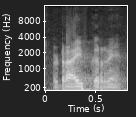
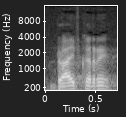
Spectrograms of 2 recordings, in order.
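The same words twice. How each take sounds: The two takes are said the same way.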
